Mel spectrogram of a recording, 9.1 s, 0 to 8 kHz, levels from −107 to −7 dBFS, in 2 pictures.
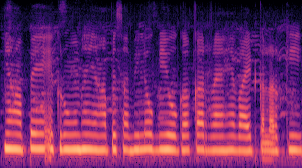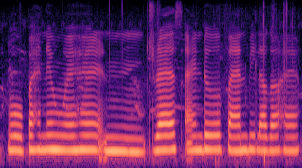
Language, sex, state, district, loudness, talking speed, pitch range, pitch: Hindi, female, Uttar Pradesh, Jalaun, -31 LUFS, 165 wpm, 215-225 Hz, 220 Hz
